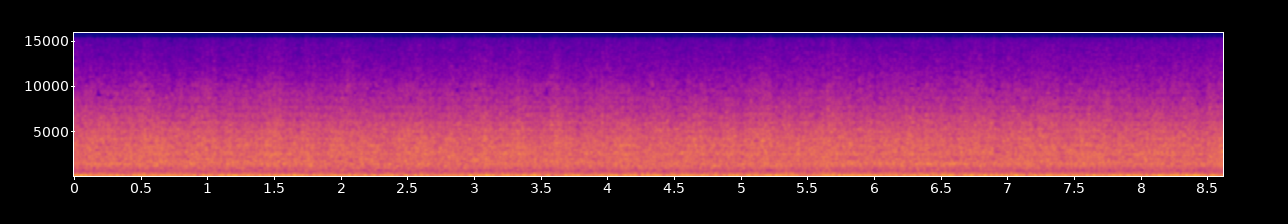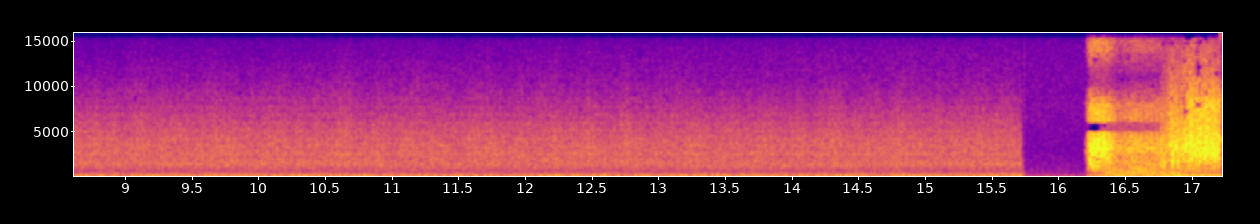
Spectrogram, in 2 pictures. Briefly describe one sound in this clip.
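Rocket engines roar steadily.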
